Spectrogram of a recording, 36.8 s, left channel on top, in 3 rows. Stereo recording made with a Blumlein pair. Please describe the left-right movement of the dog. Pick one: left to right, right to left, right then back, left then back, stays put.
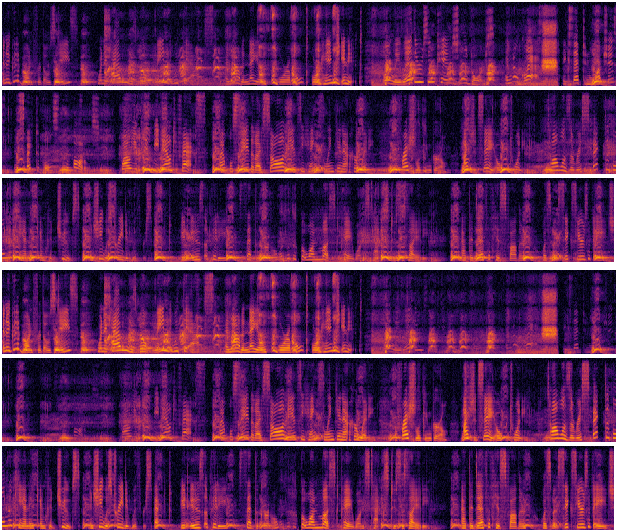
right to left.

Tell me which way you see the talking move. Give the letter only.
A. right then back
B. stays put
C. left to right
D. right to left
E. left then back
E.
